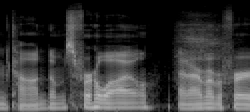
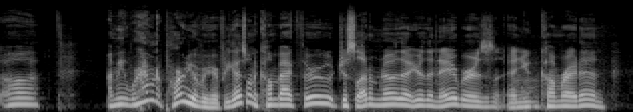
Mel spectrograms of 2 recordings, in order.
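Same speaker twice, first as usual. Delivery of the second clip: mocking smooth-talking business voice, higher; 9 semitones higher, 3 dB louder than usual. Retelling how a neighbor came out to smooth talk them: imitating a smooth-talking business guy. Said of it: "came out to, like, smooth talk us".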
